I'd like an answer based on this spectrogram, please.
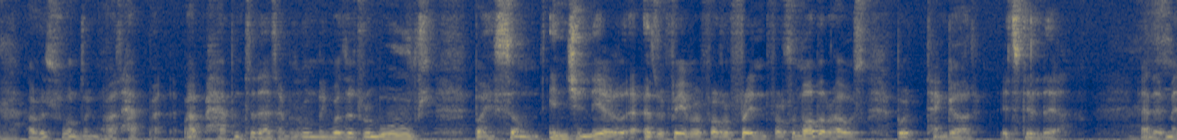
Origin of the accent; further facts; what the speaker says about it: Bantry, Munster, Ireland; I was originally from Bantry, and the home place was sold, so this was my home.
